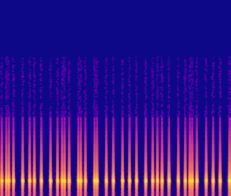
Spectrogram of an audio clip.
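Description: Phone keyboard typing sound effect: a fast, even stream of sharp clicks, about twenty a second, as a chat message is typed out.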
